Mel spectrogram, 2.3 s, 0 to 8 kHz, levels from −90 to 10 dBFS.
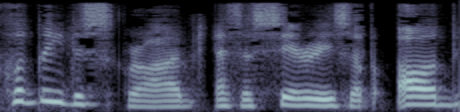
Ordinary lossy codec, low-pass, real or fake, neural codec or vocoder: MP3, 32 kbps; 7.2 kHz; fake; codec, 16 kHz, 1 kbps, FunCodec, trained on Chinese and English, 50 frames a second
